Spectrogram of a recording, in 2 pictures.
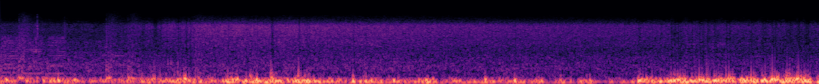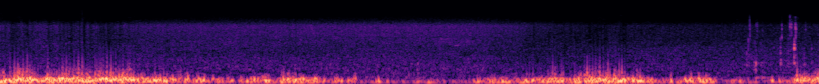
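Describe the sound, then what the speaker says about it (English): Breezy wind gusting outdoors at a Yukon campsite, buffeting the microphone in a steady, loud, broadband roar with rustling swells and brief dips, and no voices. "It's a little breezy out here today."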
